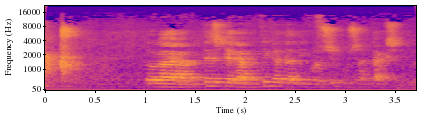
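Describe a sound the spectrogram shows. An older man speaks calmly to an audience.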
